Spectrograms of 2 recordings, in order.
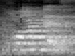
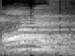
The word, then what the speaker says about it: honest: sound though it's a consonant by when we pronounce it on us we should not use harness we should have stayed honest which has to be awesome so ah instead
